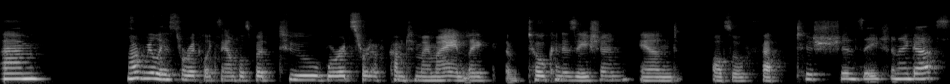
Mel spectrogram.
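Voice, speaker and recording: Speaking in a German accent, a woman uses a medium pitch with ordinary pitch variation. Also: moderate pace. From Germany. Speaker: fantasy author. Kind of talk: panel discussion.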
